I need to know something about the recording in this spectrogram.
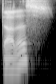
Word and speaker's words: Dulles: I think it's pronounced Dulles.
